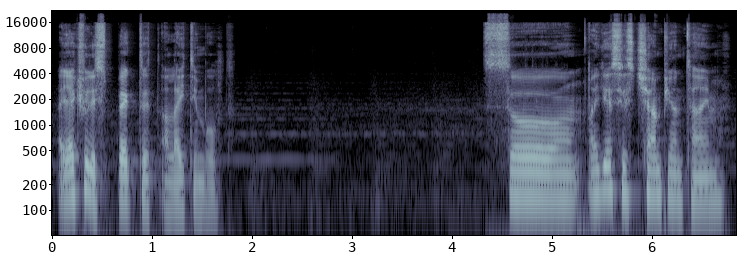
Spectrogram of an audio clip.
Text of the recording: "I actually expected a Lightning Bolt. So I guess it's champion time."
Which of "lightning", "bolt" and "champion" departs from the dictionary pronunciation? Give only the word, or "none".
lightning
